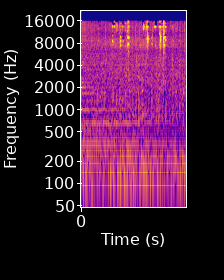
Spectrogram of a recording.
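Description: Indian Challenger's V-twin engine running at low revs as the motorcycle rolls to a stop, a steady low rapid pulsing. Over the first second, a last guitar chord of background music rings out and fades.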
